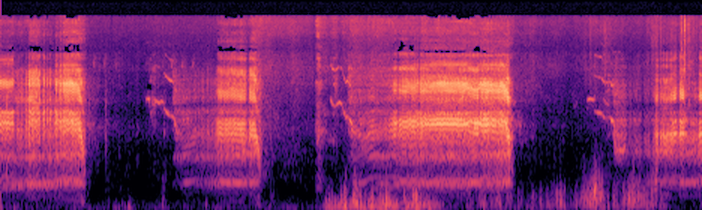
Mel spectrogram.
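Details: A large warthog caught and held by a big male leopard, struggling as it wrestles. It gives loud, harsh, drawn-out squeals in several bursts, broken by short silences, with low scuffling rumbles in between.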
